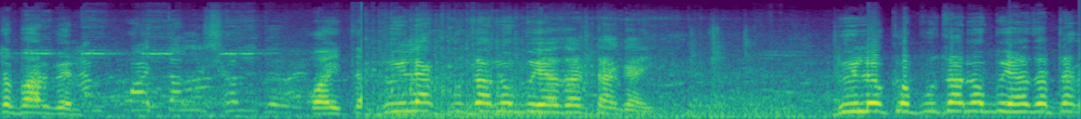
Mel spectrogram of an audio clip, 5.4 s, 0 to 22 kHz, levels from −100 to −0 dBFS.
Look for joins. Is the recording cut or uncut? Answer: cut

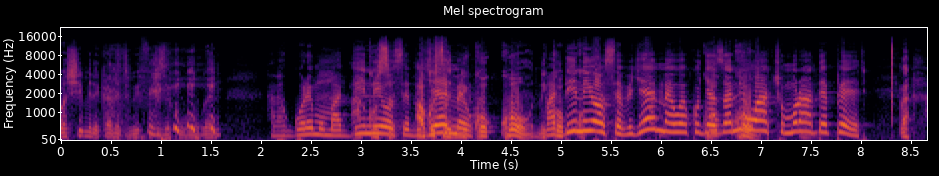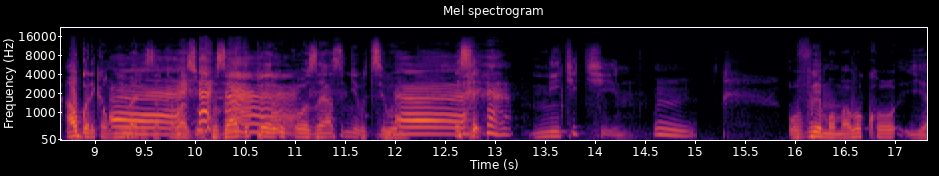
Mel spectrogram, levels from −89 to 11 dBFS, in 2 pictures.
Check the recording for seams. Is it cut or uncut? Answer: cut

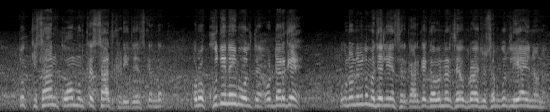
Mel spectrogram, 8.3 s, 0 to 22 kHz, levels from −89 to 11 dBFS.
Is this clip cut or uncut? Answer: uncut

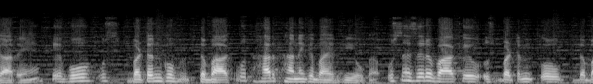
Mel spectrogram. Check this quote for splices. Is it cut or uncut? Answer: uncut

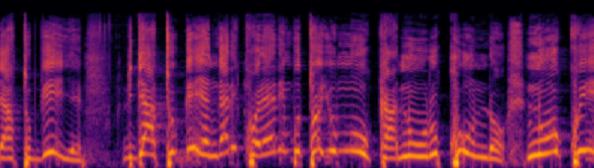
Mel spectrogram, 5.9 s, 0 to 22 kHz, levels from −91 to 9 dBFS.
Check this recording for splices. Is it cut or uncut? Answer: uncut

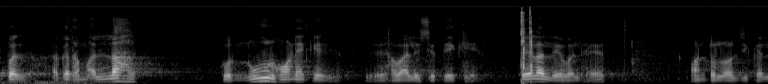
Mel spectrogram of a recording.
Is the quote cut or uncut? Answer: cut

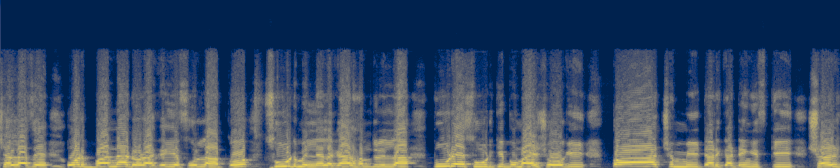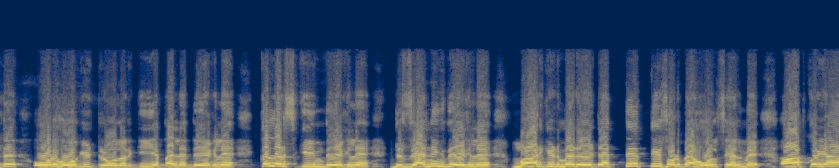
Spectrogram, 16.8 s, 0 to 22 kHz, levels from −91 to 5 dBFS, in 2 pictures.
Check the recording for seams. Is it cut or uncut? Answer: uncut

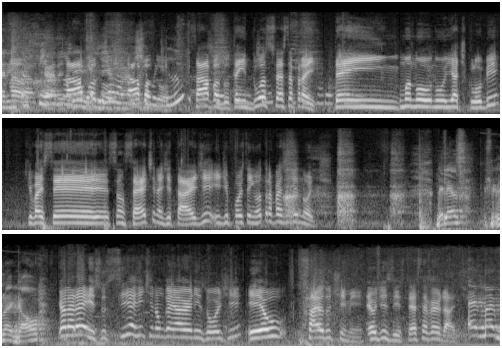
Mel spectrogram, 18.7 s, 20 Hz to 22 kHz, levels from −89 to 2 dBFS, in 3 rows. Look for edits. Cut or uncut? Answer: cut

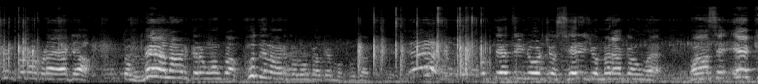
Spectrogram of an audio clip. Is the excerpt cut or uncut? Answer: cut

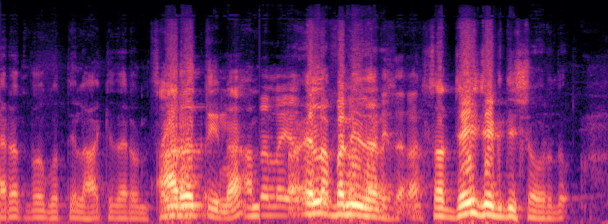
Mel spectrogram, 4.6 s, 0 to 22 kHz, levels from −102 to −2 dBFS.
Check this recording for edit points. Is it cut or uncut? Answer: cut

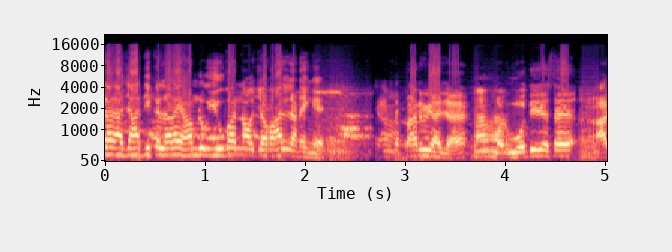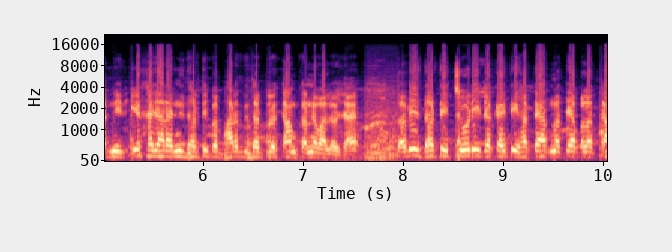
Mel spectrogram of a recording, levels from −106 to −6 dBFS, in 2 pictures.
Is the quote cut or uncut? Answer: cut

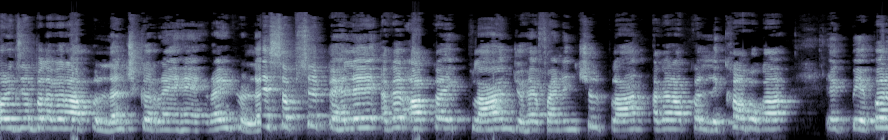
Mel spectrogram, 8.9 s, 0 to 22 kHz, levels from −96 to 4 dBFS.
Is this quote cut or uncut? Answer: cut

